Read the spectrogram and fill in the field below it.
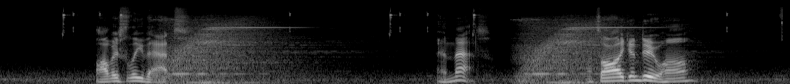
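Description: A bright shimmering sound effect sweeps up in bursts.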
